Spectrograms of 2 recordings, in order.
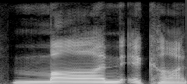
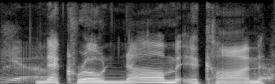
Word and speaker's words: Necronomicon: Cuz he switched a couple letters around. Yes, it is a malipropism of HP Lovecraft's fictional Necronomicon of Alhazred.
